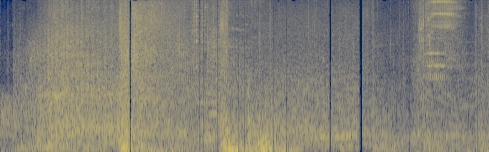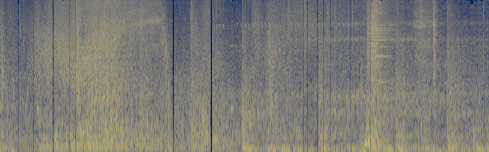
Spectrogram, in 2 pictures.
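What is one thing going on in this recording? A sword slashes and strikes with heavy thuds.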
